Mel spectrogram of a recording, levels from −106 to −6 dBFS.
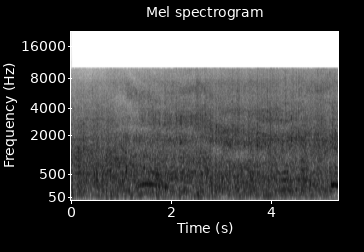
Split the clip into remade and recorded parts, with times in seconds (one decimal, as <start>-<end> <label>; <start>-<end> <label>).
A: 0.0-0.9 remade; 0.9-1.7 recorded; 1.7-5.4 remade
